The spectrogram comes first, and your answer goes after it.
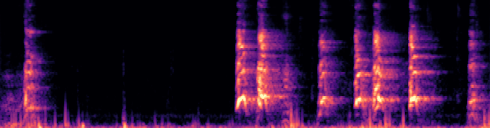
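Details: Shih Tzu puppy playing with its mother gives sharp, high yapping barks. One opens the clip, then after a pause comes a quick run of about six yips, unevenly spaced, with soft scuffling between them.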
